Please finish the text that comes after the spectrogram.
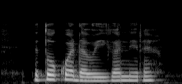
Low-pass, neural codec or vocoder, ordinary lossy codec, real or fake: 7.2 kHz; none; none; real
